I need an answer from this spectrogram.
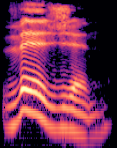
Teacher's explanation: notice the stress is in the first syllable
